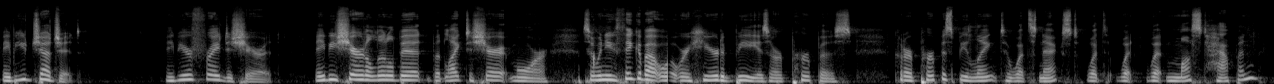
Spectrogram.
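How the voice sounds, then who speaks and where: A woman's voice: fairly low pitch, normal speed. A woman minister speaking casually and playfully to her congregation, inviting people to share. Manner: playful, encouraging, jokes with the congregation. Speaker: minister leading a sharing circle. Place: church hall.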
